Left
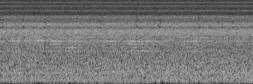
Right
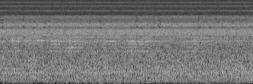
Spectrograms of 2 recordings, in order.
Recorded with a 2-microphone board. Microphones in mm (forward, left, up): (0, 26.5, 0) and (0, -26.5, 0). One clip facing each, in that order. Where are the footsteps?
No footsteps in this recording.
